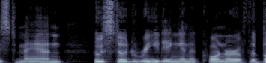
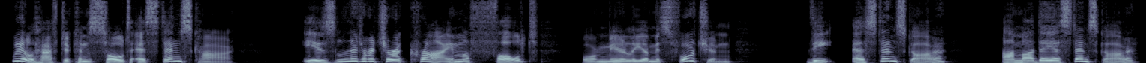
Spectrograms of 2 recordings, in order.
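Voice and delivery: higher, playful nobleman teasing; teasing count, higher voice; 10 semitones higher than usual. Acted. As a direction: tease him like a bored aristocrat.

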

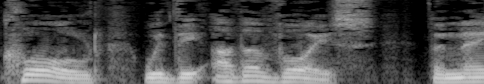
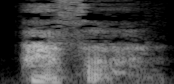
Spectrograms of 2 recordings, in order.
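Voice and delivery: unvoiced, softer whispered name; 3 semitones higher, 5 dB quieter than usual. Child whispers the witch's true name. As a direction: breathe the name.

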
